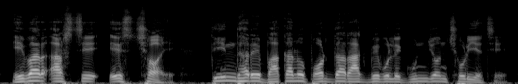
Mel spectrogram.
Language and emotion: Bengali, neutral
